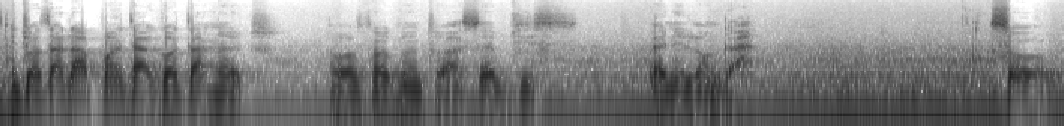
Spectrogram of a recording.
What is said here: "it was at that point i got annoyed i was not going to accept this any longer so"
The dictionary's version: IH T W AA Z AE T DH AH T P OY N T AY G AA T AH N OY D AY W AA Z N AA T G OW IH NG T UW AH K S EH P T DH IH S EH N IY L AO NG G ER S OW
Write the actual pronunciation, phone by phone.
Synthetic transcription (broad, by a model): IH T W AA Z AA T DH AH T P OY N T AY G AA T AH N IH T AY W AA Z N AA T G OW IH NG T UW AH K S EH P T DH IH S EH N IY L AO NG G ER S OW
